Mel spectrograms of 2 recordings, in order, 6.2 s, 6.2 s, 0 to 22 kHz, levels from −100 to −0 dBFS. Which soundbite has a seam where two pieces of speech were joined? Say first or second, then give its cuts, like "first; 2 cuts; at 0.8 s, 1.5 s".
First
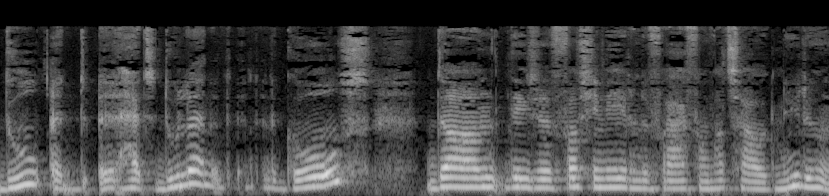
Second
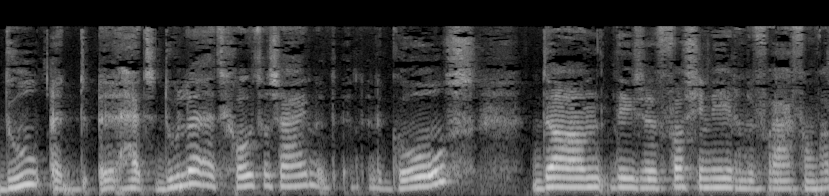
first; 1 cut; at 1.5 s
